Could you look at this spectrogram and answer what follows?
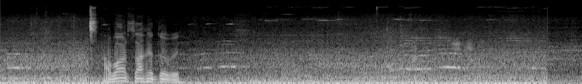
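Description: Steady, loud traffic roars along the Dhaka–Chittagong highway, with a vehicle horn blaring for under a second early on and people talking over the constant road noise.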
